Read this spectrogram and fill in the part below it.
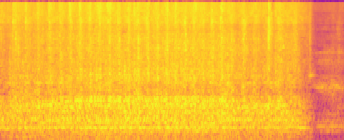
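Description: A sewing machine stitches quilt pieces at a steady, fast run, close and continuous for about three seconds before cutting off abruptly.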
